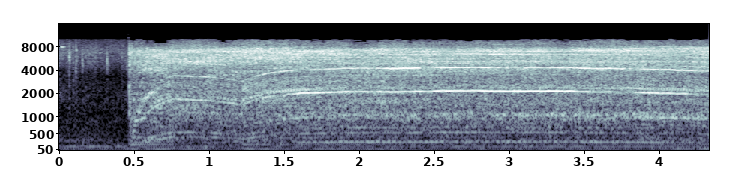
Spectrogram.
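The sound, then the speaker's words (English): A lubricated power drill, boring with about a foot still to go, whirs up to speed after a brief pause, its motor pitch rising and then holding as a steady, loud grinding whine through to the end. “I'll just pray this drill doesn't break.”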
